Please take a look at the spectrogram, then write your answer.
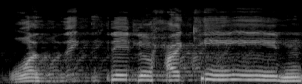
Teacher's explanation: ذال باریک اور را بھی باریک پڑھی جائے گی، کیوں؟ اس لیے کہ را کے نیچے زیر ہے۔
